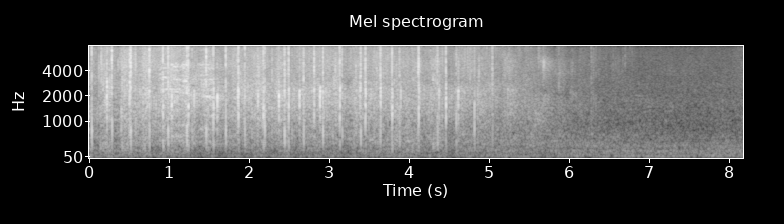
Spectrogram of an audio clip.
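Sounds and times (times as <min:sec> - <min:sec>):
audience applauding: 0:00.0 - 0:06.5.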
